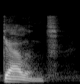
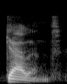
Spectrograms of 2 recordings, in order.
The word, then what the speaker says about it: gallant: این سه تا در واقع تلفظ برای این واژه هستش، ولی بیشتر gallant هستش که خیلی بیشتر از همه استفاده میشه، یعنی استرس روی جی باشه. gallant، gallant، gallant، gallant.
